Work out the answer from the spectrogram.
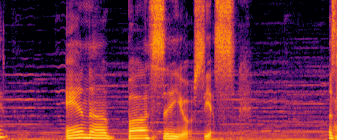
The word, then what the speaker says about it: Anabaseios: Anabaseios, yes.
